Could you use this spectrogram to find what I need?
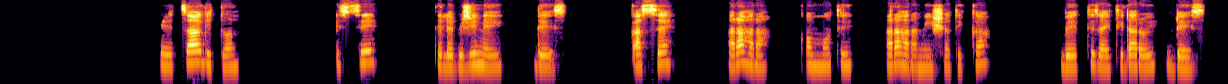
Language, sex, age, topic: Gamo, female, 25-35, government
